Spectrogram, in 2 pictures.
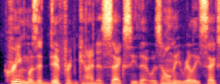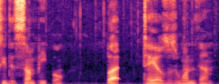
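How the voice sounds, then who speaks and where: A man's voice: sits low, expressive, a little fast, a little mellow, no room sound. A man hosting a podcast, reading comedic narration aloud. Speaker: podcast host and reader.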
